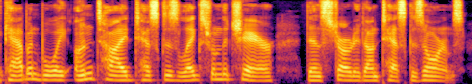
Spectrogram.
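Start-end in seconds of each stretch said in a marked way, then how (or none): none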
